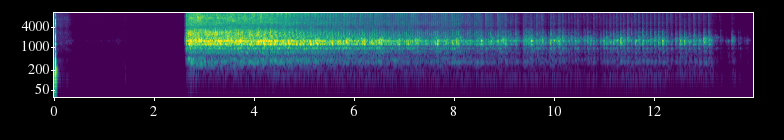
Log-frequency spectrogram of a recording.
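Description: A spinning wheel clicking as it turns. After a moment of silence it starts abruptly with rapid, dense clicking that gradually thins and slows over about ten seconds before stopping.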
